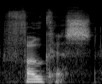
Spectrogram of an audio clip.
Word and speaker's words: focus: way raise a pronounced Focus that's sometimes mispronounced by Spanish speakers the first vow sound is O like go or show or no Focus and the difference between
